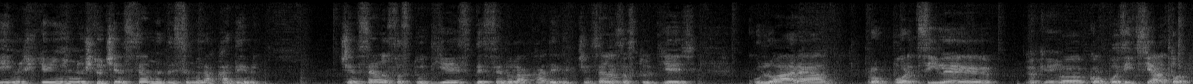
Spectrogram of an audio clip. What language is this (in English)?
Romanian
